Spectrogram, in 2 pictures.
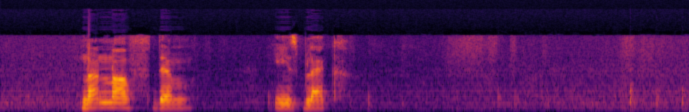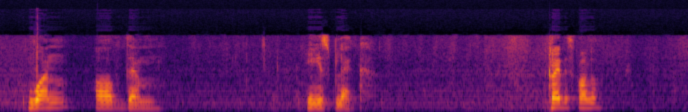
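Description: A man speaks calmly in short phrases, as if explaining a lesson.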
